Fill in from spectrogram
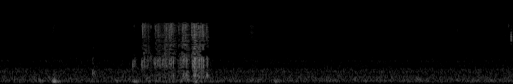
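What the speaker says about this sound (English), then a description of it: "I'm going to be shuffling and cutting, shuffling and cutting, shuffling and cutting." A deck of playing cards is riffle-shuffled up close during a card-cutting demonstration, one brief crisp burst of fluttering cards lasting about half a second, set against a quiet room with faint handling noises.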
